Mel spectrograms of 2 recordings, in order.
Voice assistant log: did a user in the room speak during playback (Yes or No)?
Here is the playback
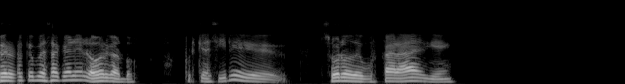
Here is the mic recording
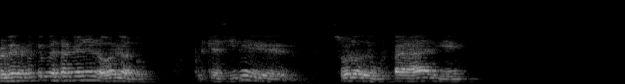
No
